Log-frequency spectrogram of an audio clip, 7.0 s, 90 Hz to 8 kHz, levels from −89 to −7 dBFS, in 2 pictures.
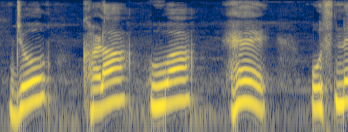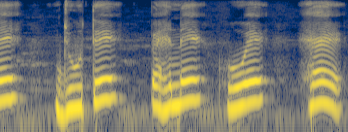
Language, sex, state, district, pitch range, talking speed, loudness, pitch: Hindi, male, Madhya Pradesh, Dhar, 200-255 Hz, 75 wpm, -13 LUFS, 225 Hz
